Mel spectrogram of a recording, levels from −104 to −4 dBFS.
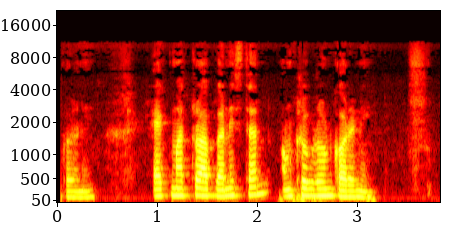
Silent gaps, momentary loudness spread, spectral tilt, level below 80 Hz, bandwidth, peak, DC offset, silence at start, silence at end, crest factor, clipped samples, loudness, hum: none; 12 LU; -8 dB/octave; -44 dBFS; 11.5 kHz; 0 dBFS; under 0.1%; 0.1 s; 0.2 s; 22 dB; under 0.1%; -21 LUFS; none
